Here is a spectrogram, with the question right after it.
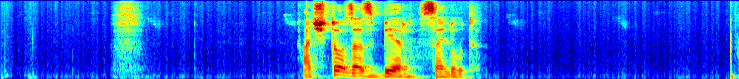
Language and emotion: Russian, neutral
